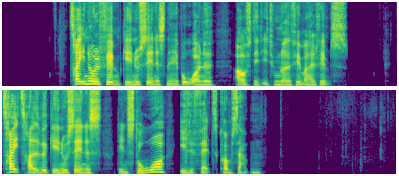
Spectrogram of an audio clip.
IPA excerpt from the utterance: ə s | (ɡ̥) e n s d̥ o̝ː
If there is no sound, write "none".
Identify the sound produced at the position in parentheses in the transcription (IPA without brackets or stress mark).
d̥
